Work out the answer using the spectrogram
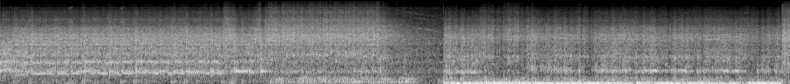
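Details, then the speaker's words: VW 1.8T engine swapped into a BMW E36, first start with the new head package (mild cams): it fires up and settles into a deep, even rumble with clean revving, no knocks or ticks; everything checks out, normal running. "You hear that rumble of those big camshafts? Everything sounds good. Everything's checking out."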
